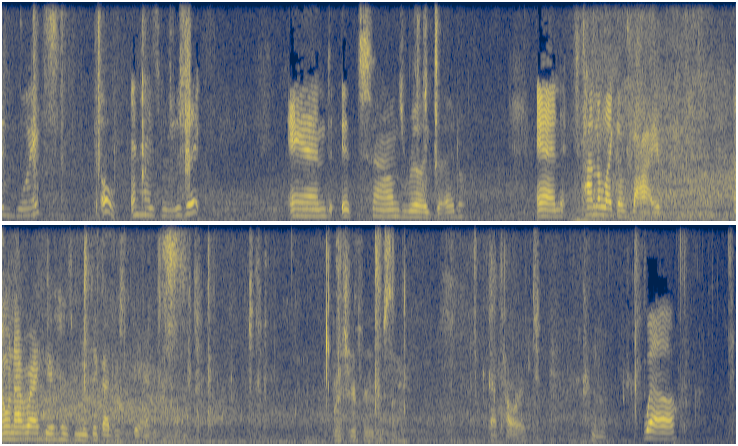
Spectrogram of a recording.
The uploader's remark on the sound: On today's episode you will hear our conversation as we are taking a walk around the neighborhood. You will also hear the birds singing in background and feel like you are walking right along side of us.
